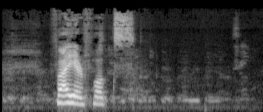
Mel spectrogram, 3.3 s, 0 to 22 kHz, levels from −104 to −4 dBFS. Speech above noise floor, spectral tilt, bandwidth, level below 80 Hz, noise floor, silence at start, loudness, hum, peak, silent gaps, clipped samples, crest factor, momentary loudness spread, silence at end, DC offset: 40 dB; -2 dB/octave; 16.5 kHz; -72 dBFS; -58 dBFS; 0.7 s; -18 LUFS; none; -2 dBFS; none; under 0.1%; 20 dB; 12 LU; 1.65 s; under 0.1%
